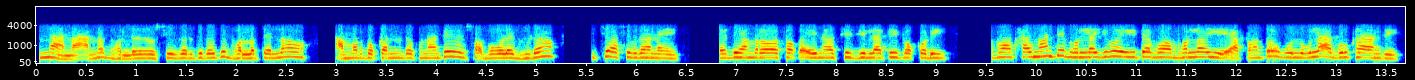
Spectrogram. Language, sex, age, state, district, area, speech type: Odia, female, 60+, Odisha, Jajpur, rural, conversation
